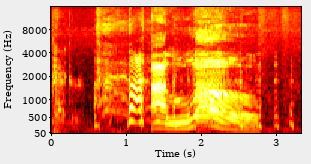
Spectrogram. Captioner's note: laughs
